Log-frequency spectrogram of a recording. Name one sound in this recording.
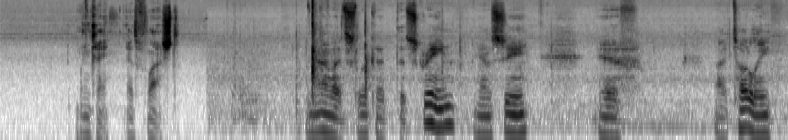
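A small circuit board clicks and knocks as it is handled.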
